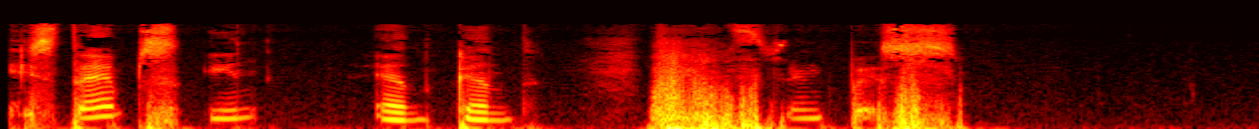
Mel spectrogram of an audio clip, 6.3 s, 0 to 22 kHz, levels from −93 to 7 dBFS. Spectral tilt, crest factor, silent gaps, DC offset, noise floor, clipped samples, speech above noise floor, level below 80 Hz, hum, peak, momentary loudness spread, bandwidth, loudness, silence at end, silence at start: -4.5 dB/octave; 22 dB; none; under 0.1%; -68 dBFS; under 0.1%; 47 dB; -32 dBFS; none; -2 dBFS; 13 LU; 11.5 kHz; -23 LUFS; 1.45 s; 0.05 s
